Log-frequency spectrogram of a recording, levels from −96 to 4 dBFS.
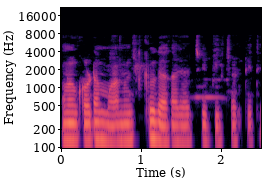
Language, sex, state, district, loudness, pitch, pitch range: Bengali, male, West Bengal, Kolkata, -32 LUFS, 120 Hz, 115-125 Hz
